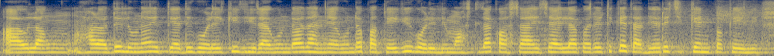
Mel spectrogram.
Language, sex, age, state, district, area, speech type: Odia, female, 18-30, Odisha, Jajpur, rural, spontaneous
